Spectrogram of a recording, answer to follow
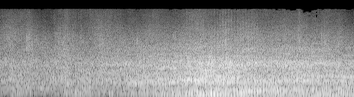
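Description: A motor vehicle passing close by on the street, its noise swelling to a peak about two-thirds of the way through and then easing off.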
